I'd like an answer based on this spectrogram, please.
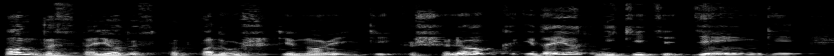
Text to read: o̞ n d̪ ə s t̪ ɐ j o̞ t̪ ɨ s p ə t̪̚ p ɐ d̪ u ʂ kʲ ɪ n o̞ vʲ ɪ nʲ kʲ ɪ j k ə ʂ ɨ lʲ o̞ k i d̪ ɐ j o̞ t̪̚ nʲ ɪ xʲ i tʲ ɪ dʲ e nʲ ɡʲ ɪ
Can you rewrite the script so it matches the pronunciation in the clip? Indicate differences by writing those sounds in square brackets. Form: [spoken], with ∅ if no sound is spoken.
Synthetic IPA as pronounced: o̞ n d̪ ə s t̪ ɐ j o̞ t̪ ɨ s p ə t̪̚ p ɐ d̪ u ʂ kʲ ɪ n o̞ vʲ ɪ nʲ kʲ ɪ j k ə ʂ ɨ lʲ o̞ k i d̪ ɐ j o̞ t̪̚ nʲ ɪ [kʲ] i tʲ ɪ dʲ e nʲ ɡʲ ɪ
